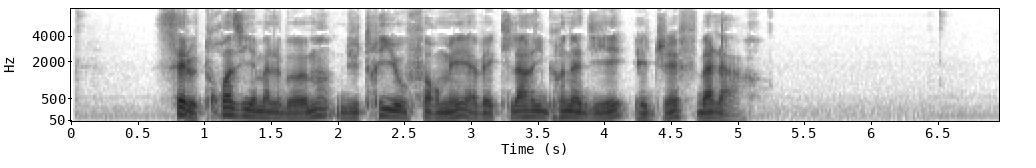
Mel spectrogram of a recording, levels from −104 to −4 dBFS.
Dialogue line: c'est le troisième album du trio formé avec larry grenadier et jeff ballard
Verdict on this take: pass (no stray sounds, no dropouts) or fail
pass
